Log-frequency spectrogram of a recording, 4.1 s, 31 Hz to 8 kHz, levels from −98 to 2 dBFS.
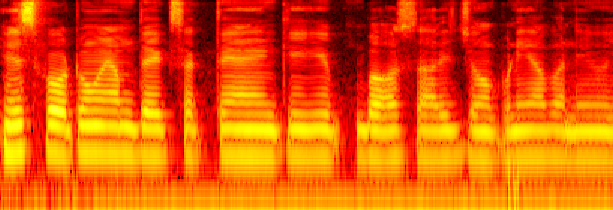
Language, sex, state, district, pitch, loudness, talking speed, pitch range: Hindi, male, Uttar Pradesh, Lalitpur, 130 Hz, -25 LUFS, 205 wpm, 125-135 Hz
